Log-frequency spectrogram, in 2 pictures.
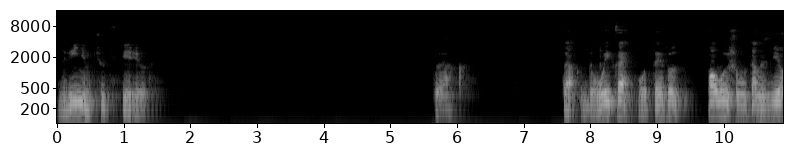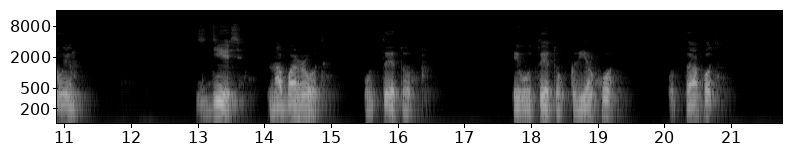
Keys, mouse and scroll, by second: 1.0 click, 3.2-3.6 middle drag, 4.1-5.6 middle drag, 5.9 shift+middle click, 6.6 click, 8.5 click, 9.3 click, 10.3-11.5 middle drag, 11.8-14.0 middle drag, 14.5 middle drag, 15.6 click, 16.5-16.9 middle drag, 17.6 shift+click, 18.1 middle click, 18.9 click, 20.6-21.7 middle drag.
